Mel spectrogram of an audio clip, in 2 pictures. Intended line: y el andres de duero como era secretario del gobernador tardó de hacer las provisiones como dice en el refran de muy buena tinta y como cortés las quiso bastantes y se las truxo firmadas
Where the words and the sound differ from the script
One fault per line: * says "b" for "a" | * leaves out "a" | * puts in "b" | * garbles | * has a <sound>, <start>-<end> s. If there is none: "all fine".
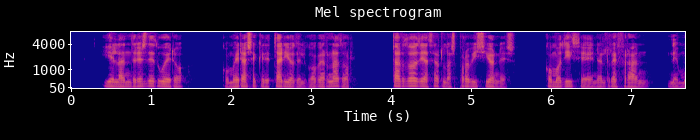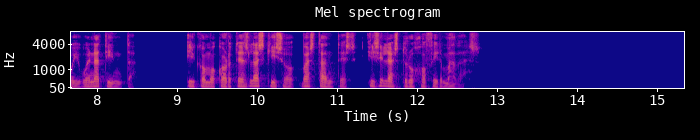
all fine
